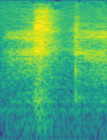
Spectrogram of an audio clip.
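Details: Faint, breathy sneeze from the background of a quiet room, followed by a brief sniff-like sound.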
